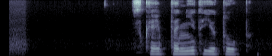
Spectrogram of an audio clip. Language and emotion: Russian, neutral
